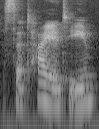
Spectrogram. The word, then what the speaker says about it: satiety: move on to this word which is apparently pronounced satiety I would give a 6 out of 10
